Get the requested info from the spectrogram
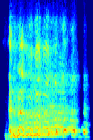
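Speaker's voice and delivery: loud high burst of laughter; hearty laugh. Real, not acted. Preacher laughing at his own joke with the congregation, loud high laugh.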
